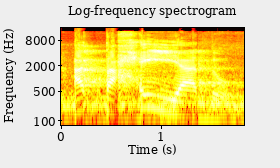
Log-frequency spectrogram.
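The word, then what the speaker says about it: التحيات: yang pakai apa titik Kalau ha yang tidak ada titik bacanya harus bersih ha alhamdu arahmani arahimi itu attahiyatu jangan pakaiahiyatu tidak boleh karena tidak ada titiknya Ya saking pengin ledoknya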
